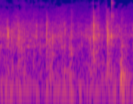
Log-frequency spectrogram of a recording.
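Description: Quiet eating sounds at a table: scattered small clicks and crinkles from butcher paper being handled, mixed with chewing of barbecue ribs.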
